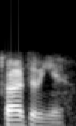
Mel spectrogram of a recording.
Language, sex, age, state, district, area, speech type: Tamil, male, 45-60, Tamil Nadu, Madurai, rural, conversation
